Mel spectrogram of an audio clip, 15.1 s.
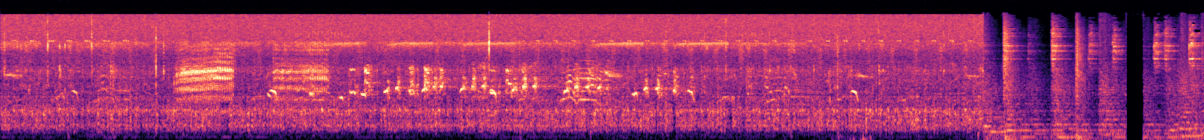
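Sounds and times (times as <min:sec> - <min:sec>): buzzy bird calls: 0:00.0 - 0:12.3
wild birds chirping: 0:00.0 - 0:12.3.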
